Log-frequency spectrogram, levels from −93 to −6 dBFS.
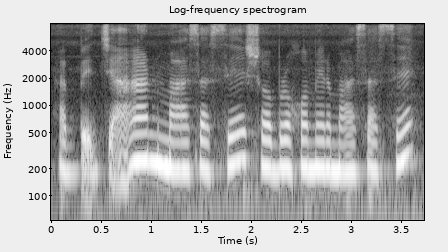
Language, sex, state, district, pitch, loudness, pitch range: Bengali, female, Assam, Hailakandi, 205 Hz, -15 LUFS, 195-225 Hz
